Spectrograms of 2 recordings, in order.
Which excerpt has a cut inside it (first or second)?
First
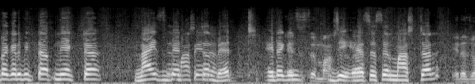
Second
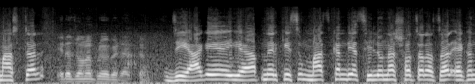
first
